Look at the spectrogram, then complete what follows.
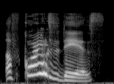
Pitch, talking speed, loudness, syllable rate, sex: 275 Hz, 210 wpm, -14 LUFS, 5.6 syllables/s, female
